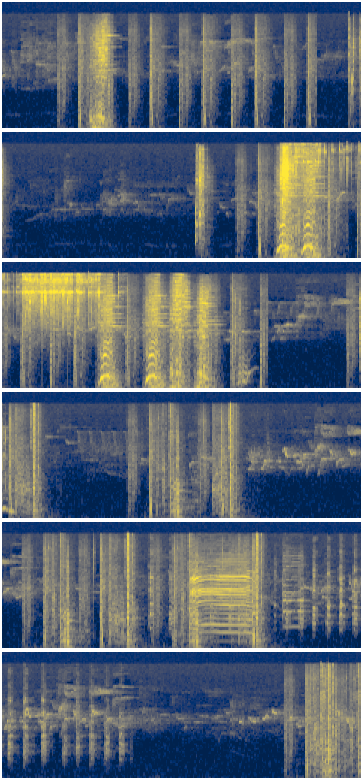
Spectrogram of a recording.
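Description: Quick light footsteps patter along.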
